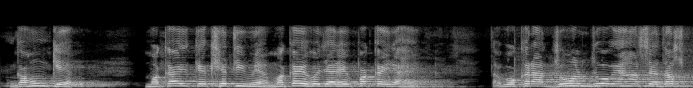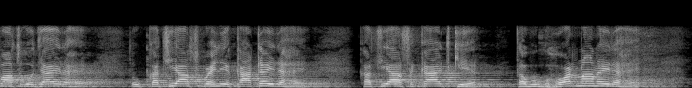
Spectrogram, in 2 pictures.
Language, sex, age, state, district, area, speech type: Maithili, female, 60+, Bihar, Begusarai, rural, spontaneous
